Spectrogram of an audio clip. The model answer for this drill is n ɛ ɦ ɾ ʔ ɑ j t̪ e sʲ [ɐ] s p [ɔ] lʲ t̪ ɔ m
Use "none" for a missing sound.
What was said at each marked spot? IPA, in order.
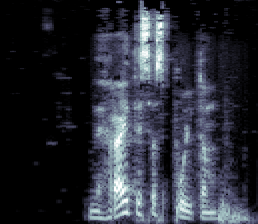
ɐ, u

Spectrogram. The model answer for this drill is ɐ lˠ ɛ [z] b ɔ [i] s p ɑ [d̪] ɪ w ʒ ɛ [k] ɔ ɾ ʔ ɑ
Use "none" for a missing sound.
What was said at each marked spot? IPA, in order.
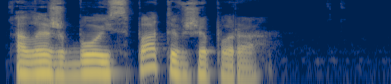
ʒ, j, t̪, p

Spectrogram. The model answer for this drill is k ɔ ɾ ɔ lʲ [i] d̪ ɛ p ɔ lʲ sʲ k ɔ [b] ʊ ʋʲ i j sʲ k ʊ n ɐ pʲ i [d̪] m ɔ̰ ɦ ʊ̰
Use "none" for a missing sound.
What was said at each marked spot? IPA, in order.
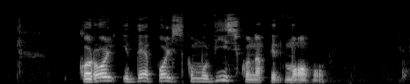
i, m, d̪

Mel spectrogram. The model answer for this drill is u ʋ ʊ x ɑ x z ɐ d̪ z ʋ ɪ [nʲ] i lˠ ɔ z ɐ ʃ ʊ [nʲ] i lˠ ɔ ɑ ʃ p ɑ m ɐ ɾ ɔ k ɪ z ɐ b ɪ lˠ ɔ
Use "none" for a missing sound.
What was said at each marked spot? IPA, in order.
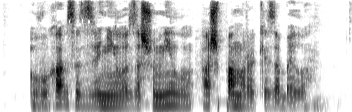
nʲ, mʲ

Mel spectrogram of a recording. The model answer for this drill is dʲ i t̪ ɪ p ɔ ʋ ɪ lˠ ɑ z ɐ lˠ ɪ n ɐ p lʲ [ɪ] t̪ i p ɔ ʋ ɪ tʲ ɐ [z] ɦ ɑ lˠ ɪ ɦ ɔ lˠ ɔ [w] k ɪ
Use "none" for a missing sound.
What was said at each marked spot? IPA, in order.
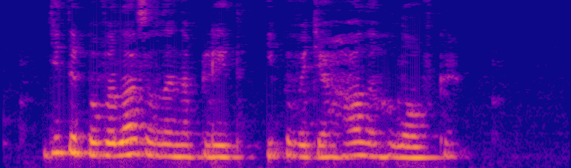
i, none, w

